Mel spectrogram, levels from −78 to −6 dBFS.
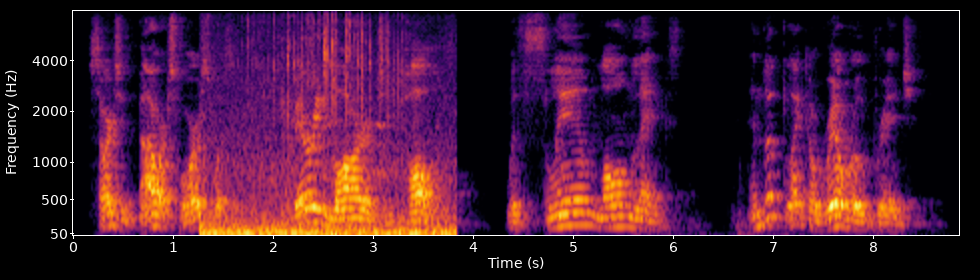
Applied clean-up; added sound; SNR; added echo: none; Wind; -2 dB; reverberation time 0.4 s.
